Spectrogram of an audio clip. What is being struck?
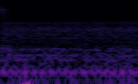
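Nothing is struck.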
